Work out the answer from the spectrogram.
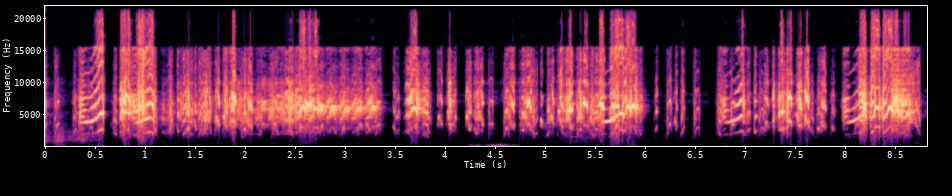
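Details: Olive-backed sunbird colony in full voice: repeated waves of very high, fizzy chirping and quick upslurred whistles, with pauses between bursts and one brief low thud.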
